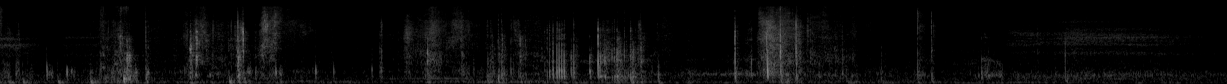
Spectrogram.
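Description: Pages of a paperback book being flipped through by hand: a string of quick, irregular papery swishes and flutters that dies down near the end.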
